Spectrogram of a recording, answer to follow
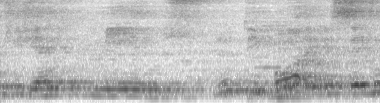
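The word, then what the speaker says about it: Žižek: A pronúncia é G, o Z é como se fosse um J. Então é Zizek. Mas vamos chamar de Zizek, tá?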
